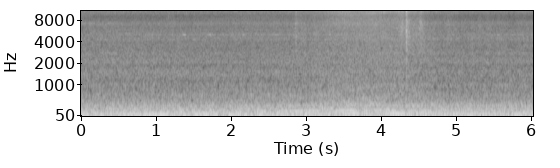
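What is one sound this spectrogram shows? A small bus drives past close by.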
